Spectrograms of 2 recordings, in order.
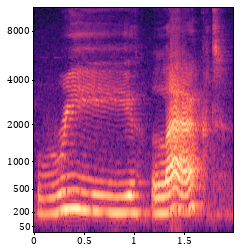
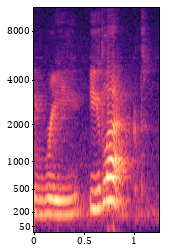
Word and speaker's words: re-elect: We wouldn't say re-lect, we would say re-elect. So adding the hyphen ensures we are properly pronouncing the word.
